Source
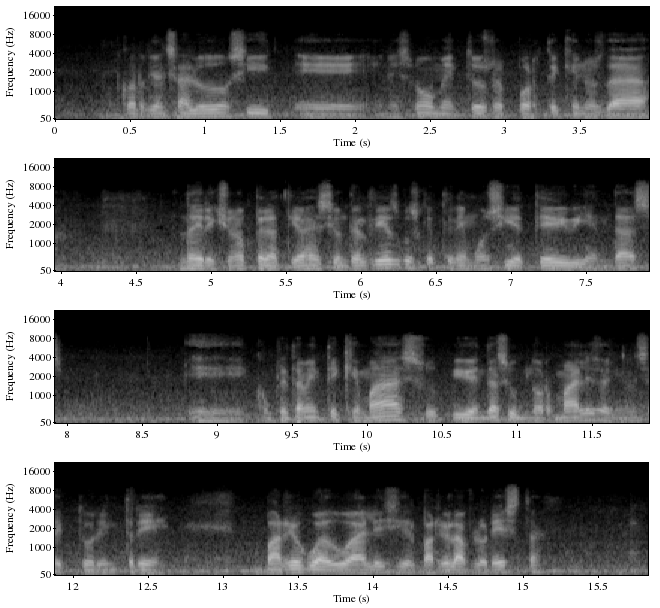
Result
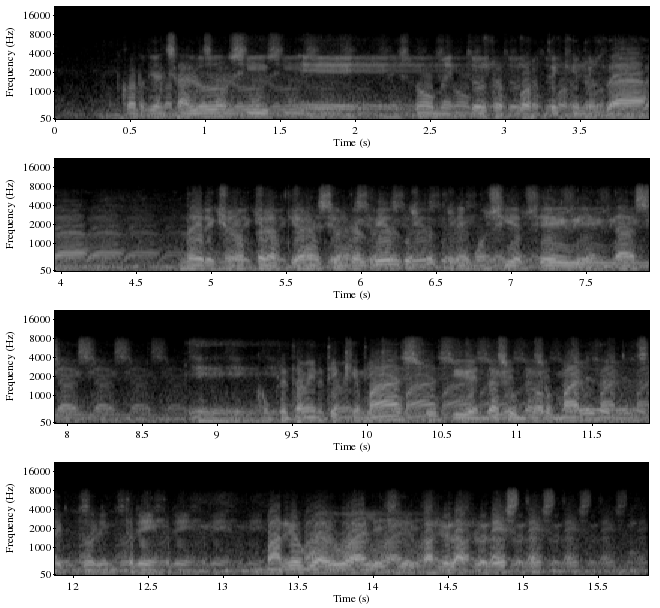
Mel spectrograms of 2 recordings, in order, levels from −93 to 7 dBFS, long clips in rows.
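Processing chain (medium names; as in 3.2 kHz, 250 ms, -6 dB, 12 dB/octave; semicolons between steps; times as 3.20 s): saturation -22.5 dBFS, distortion -11 dB; on a send: feedback delay 243 ms, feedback 55%, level -7.5 dB; on the sum: trim -8 dB; G.722 64 kbps 16 kHz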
